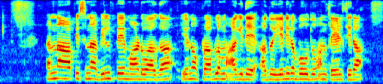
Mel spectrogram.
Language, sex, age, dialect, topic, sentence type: Kannada, male, 18-24, Coastal/Dakshin, banking, question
